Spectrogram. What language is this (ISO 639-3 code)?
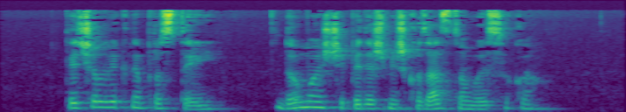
ukr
